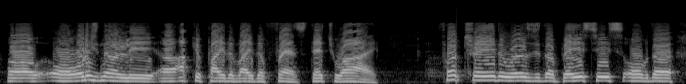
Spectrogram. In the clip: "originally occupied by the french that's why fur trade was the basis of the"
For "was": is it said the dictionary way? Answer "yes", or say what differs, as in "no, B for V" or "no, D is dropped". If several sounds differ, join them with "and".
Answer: yes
